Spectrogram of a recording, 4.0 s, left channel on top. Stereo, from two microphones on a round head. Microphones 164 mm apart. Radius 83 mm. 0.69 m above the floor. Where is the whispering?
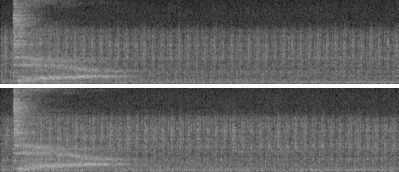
20° left (ahead or behind), 0.9 m.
